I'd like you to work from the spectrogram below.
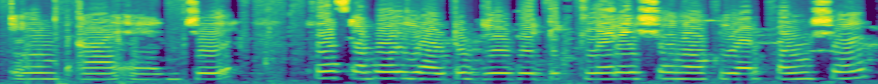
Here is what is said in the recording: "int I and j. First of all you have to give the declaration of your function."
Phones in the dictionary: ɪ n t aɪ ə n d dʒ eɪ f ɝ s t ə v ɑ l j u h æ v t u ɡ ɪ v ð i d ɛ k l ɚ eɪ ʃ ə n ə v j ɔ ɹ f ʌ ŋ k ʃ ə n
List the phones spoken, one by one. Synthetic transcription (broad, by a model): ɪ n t aɪ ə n dʒ eɪ f ɝ s t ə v ɑ l j u h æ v t u ɡ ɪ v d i d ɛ k l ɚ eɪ ʃ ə n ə f j ɔ ɹ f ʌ ŋ k ʃ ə n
